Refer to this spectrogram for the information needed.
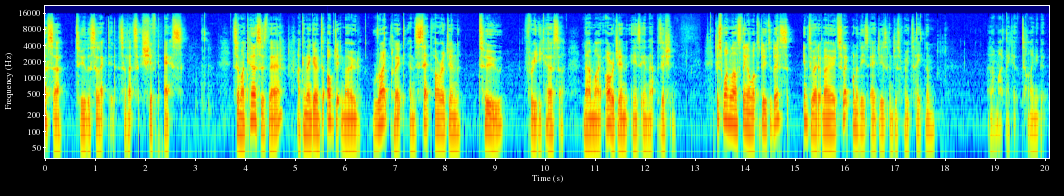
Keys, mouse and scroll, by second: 4.8 Tab, 6.6-9.6 right drag, 13.2-14.4 middle drag, 14.4 Tab, 15.1 middle click, 15.8 click, 16.7 r, 17.8 s, 19.5-20.0 middle drag.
